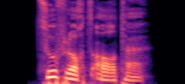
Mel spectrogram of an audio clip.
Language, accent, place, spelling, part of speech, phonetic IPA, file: German, Germany, Berlin, Zufluchtsorte, noun, [ˈt͡suːflʊxt͡sˌʔɔʁtə], De-Zufluchtsorte.ogg
- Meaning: nominative/accusative/genitive plural of Zufluchtsort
